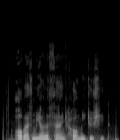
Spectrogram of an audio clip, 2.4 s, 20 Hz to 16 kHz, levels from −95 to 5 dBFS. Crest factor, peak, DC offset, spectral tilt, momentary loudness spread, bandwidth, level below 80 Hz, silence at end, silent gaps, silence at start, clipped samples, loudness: 18 dB; -16 dBFS; under 0.1%; -8.5 dB/octave; 11 LU; 10.5 kHz; -62 dBFS; 0.05 s; none; 0.3 s; under 0.1%; -35 LUFS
